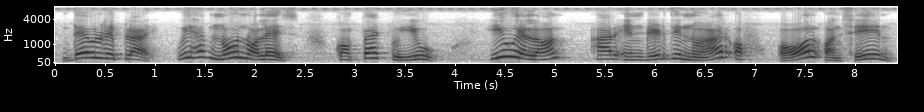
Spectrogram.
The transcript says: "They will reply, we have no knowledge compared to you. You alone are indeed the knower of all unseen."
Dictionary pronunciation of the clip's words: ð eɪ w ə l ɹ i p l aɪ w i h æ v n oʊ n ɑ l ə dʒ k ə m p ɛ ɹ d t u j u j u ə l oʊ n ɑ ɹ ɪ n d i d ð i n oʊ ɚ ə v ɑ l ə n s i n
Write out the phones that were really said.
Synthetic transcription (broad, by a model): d eɪ w ə l ɹ i p l aɪ w i h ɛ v n oʊ n ɑ l ə dʒ k ə m p ɛ ɹ d t u j u j u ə l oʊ n ɑ ɹ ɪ n d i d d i n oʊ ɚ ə p ɑ l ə n s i n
